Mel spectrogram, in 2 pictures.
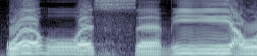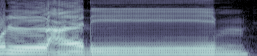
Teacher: Wa huwas, ada alif lam syamsiyah, alif lamnya langsung diidghamkan ke sin, yang sehingga sinnya menjadi harakat tasydid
